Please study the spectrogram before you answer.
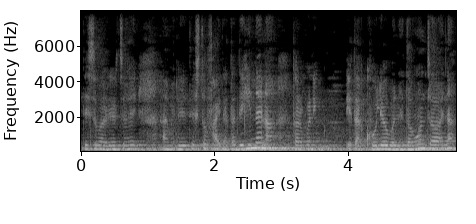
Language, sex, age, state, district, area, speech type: Nepali, male, 18-30, West Bengal, Kalimpong, rural, spontaneous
